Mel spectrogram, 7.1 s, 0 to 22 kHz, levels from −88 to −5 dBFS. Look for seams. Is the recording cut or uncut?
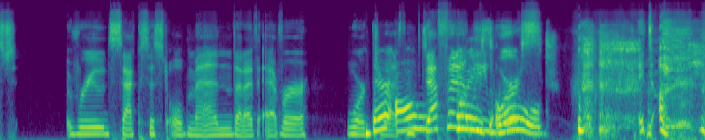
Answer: uncut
